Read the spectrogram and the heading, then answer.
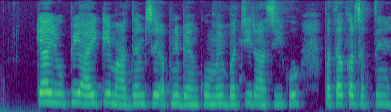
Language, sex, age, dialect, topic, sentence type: Hindi, male, 18-24, Kanauji Braj Bhasha, banking, question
